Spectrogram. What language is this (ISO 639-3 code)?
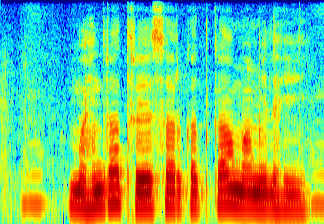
hne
